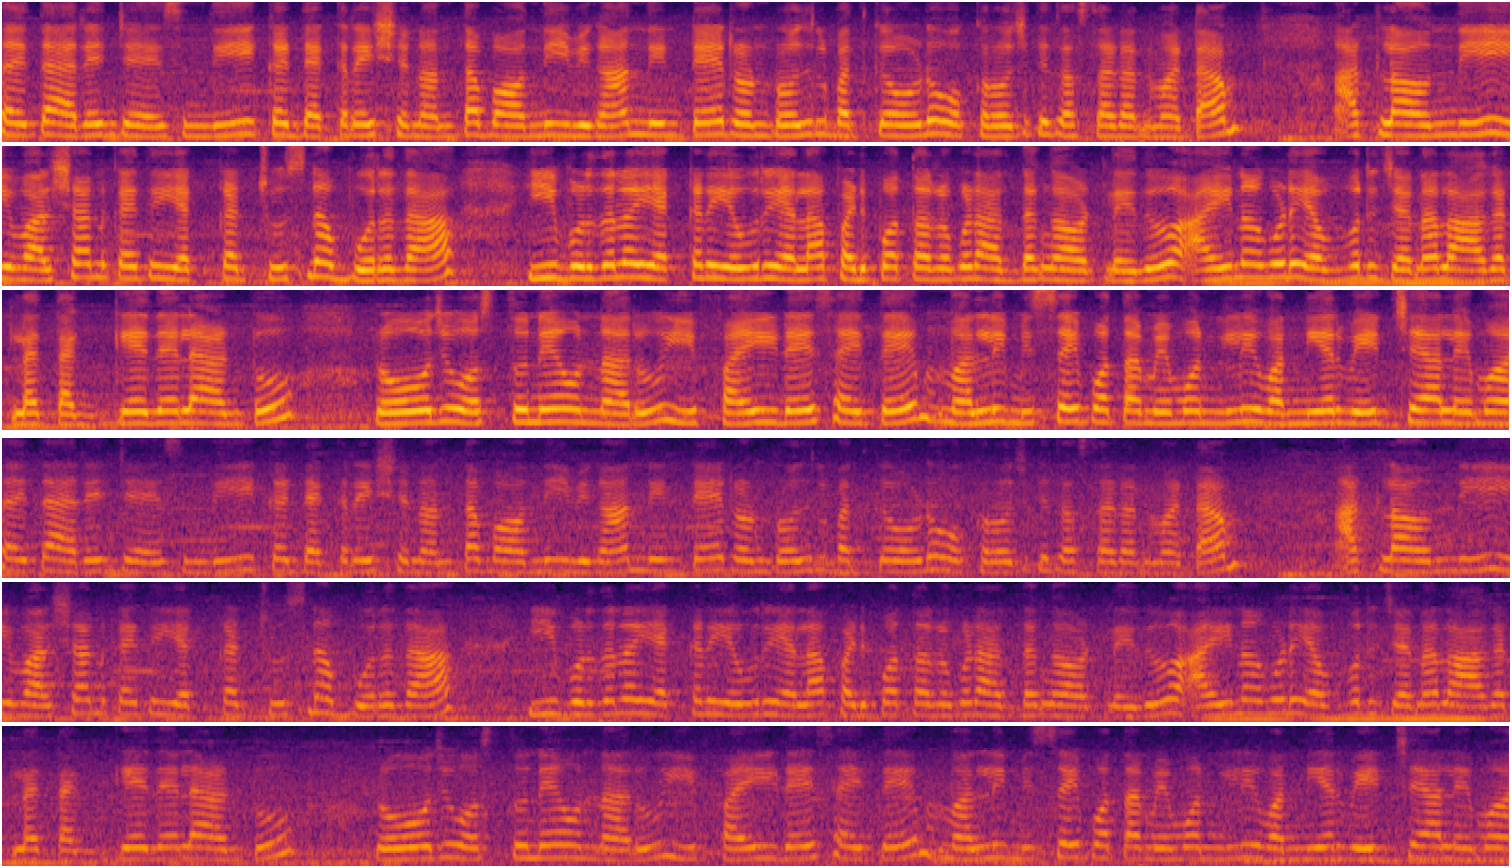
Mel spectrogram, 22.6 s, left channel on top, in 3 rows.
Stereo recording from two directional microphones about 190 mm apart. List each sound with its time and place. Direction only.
0.0 s a woman's voice: 40° left (ahead or behind)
